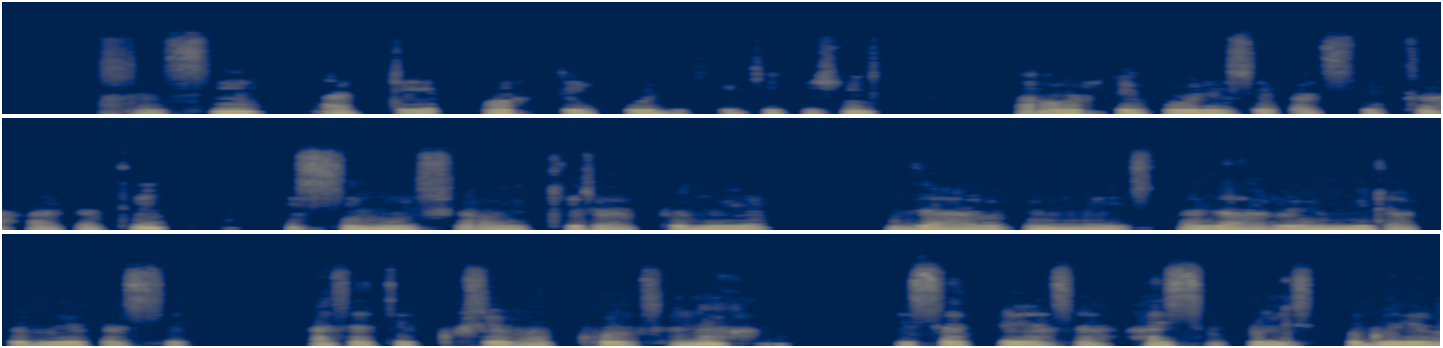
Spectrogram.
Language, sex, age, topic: Gamo, female, 18-24, government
